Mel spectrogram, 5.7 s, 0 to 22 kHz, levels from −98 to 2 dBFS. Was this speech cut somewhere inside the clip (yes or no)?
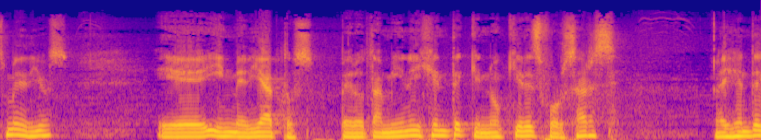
no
